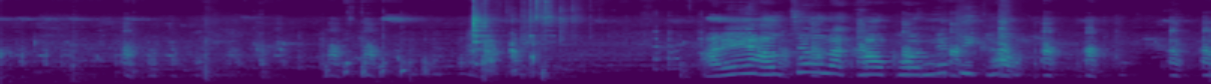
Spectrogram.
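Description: Hens cluck and call close by.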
